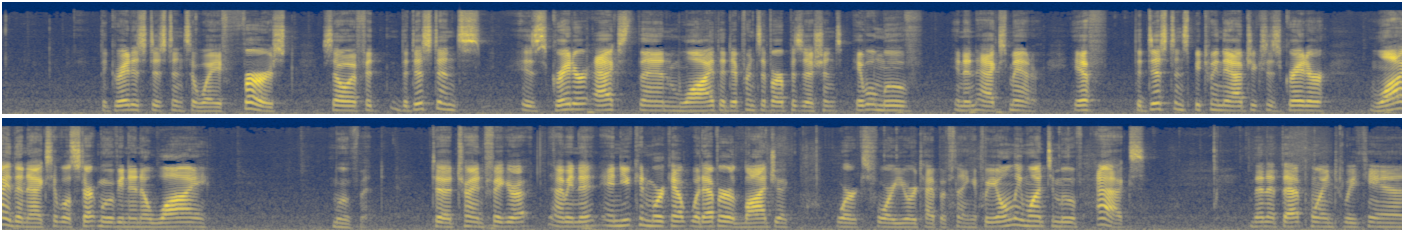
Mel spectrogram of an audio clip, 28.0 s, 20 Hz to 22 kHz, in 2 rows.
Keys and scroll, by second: 21.2 super+w.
